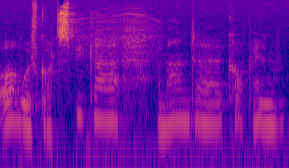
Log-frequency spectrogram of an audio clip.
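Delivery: hushed whisper. Retold or imitated. Hosts announcing her to the room.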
